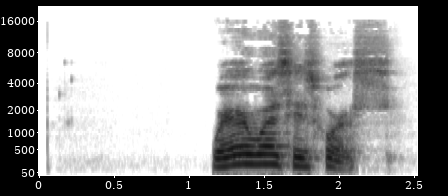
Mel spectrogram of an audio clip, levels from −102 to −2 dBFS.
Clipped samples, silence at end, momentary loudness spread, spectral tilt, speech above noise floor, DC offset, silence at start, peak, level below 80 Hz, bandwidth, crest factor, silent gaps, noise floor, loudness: under 0.1%; 0.2 s; 15 LU; -4.5 dB/octave; 73 dB; under 0.1%; 1.15 s; -2 dBFS; -62 dBFS; 16.5 kHz; 16 dB; none; -89 dBFS; -16 LUFS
